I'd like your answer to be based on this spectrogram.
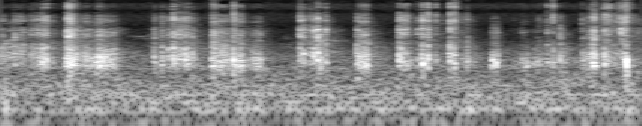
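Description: Scissors cutting card for a swing box card, a steady run of crisp snipping clicks at a brisk, slightly uneven rhythm, close and fairly quiet, with no voice.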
